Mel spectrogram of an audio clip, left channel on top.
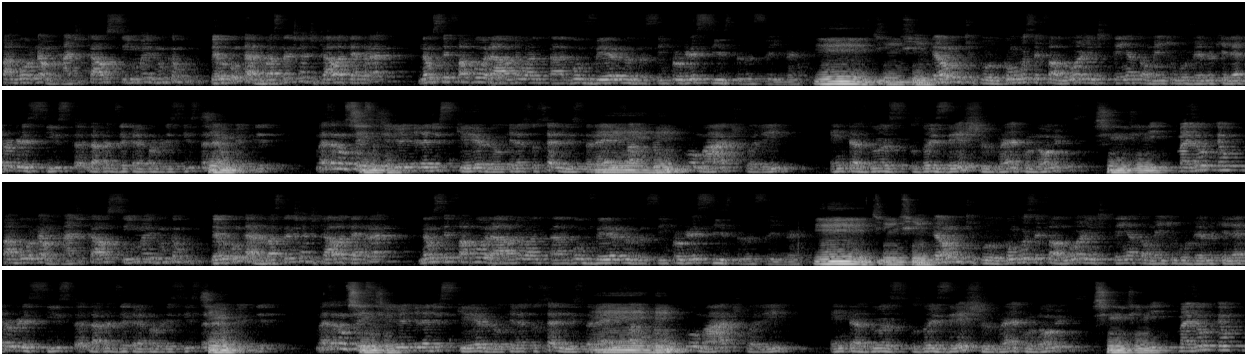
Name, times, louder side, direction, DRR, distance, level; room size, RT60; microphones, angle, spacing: voice 1, 0.0-3.9 4.2-8.0 8.7-15.1 15.6-20.3 20.7-23.2 23.9-24.7, equal, 80° left, -5 dB, 1.1 m, -33 dB
voice 2, 8.1-9.3 14.4-14.7 16.0-16.4 18.3-19.1 23.4-24.0, right 2 dB, 40° right, 1 dB, 0.5 m, -23 dB
2.6 x 2.6 x 2.7 m, 0.72 s
head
